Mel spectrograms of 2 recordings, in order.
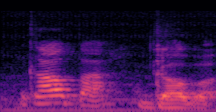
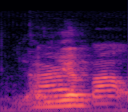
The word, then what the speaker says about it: Garba: Galba, yeah. Garba or Galba? You have never heard about that name? Is it Garba or Galba? Stop using English to pronounce native names.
